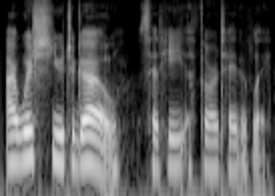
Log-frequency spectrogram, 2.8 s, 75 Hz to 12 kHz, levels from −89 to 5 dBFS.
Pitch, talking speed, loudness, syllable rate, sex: 170 Hz, 175 wpm, -17 LUFS, 5.7 syllables/s, female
